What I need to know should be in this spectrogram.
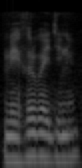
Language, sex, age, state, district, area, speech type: Bodo, male, 18-30, Assam, Baksa, rural, spontaneous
